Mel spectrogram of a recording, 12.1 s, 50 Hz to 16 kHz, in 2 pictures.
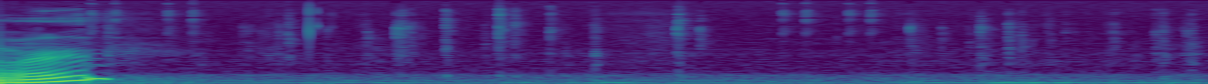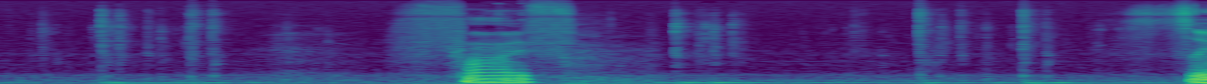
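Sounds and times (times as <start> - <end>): faint low hum: 0.0 - 12.0
keyboard typing: 0.8 - 7.3, 9.3 - 11.6.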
